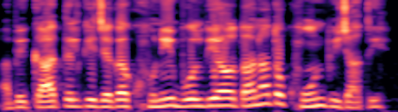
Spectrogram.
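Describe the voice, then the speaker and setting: A woman's voice: mid-range voice, steady tone, moderate pace, mellow, close to an everyday voice. Woman voicing a jealous, sarcastic young husband. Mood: muttering to himself. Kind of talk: animated story dialogue in Hindi.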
